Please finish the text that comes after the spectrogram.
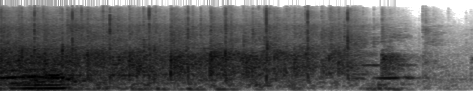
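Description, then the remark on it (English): A crowd claps steadily for a few seconds in recognition of a team player, a dense patter of many hands with a brief shout near the start, then the applause thins out and fades toward the end. “So clap it up again.”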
